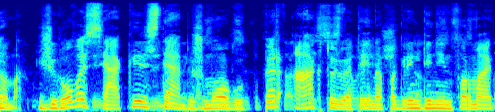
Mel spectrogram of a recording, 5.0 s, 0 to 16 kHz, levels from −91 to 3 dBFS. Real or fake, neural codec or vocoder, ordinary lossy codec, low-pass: real; none; AAC, 48 kbps; 14.4 kHz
